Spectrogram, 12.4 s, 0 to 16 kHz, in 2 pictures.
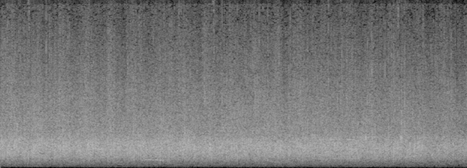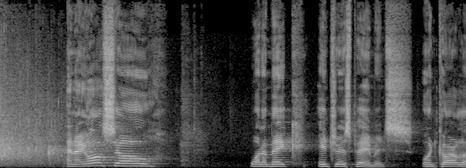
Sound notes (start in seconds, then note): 2.9 applause; 2.9 cheering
